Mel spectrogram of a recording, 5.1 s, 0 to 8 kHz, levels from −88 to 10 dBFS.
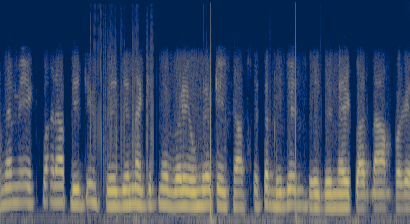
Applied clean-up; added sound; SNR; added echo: neural diffusion model UNIVERSE++.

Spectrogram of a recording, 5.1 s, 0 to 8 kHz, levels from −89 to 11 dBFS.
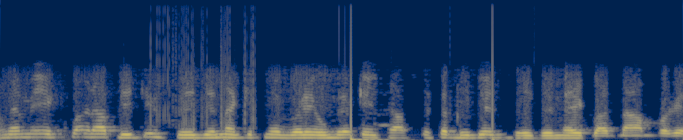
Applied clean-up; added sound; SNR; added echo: classical method spectral subtraction.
